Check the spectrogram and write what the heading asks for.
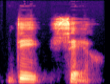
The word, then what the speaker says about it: dessert: le dessert le dessert ici le r reste en suspend et le T est mué le le dessert le dessert une carafe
